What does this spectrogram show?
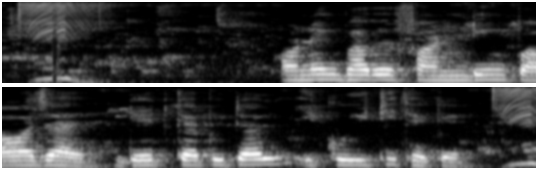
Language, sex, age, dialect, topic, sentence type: Bengali, male, 18-24, Standard Colloquial, banking, statement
